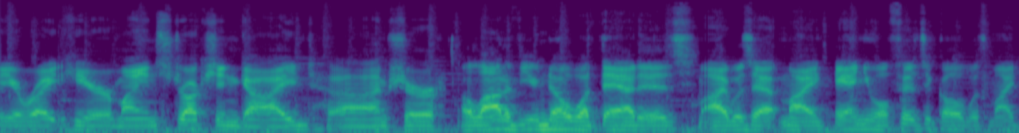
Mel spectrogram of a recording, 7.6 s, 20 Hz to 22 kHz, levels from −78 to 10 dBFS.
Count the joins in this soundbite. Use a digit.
3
